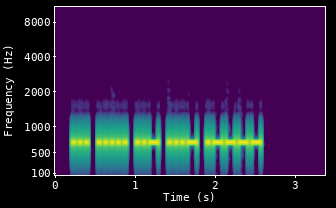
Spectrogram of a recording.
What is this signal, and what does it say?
Morse code, heard as a keyed tone, about 30 wpm, 700 Hz. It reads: S5UV1
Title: Five Challenging Letter-Number Combinations 30wpm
